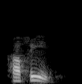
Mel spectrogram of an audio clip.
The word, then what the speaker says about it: Hafid: Hafid.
